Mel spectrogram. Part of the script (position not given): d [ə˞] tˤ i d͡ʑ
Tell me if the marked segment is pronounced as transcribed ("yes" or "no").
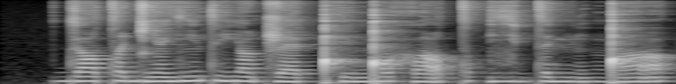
yes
